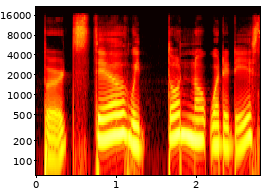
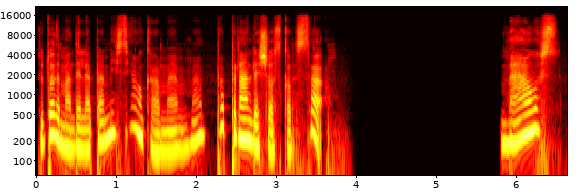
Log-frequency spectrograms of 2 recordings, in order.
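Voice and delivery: ordinary delivery, nothing marked

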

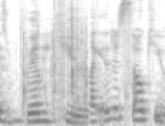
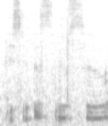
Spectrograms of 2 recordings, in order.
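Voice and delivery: whisper; 6 semitones higher, 9 dB quieter than usual. Real, not acted. Whispered aside over swimsuit.

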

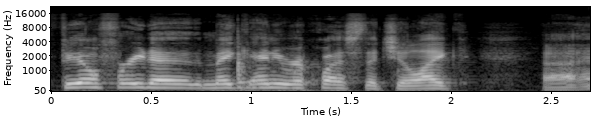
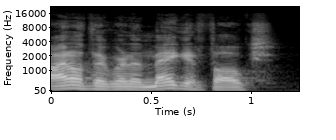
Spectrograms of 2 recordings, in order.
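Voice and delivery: usual speaking voice

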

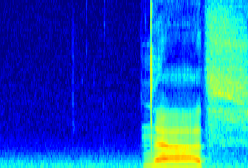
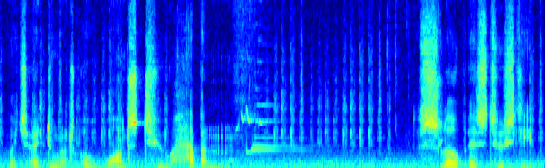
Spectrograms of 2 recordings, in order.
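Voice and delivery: whispering; 9 dB quieter than usual. Real, not acted. Worried aside.

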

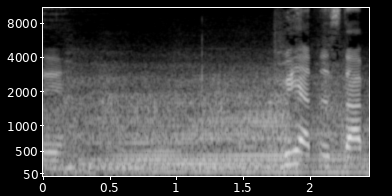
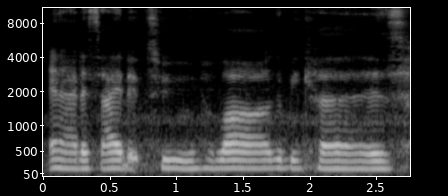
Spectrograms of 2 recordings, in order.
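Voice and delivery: usual speaking voice

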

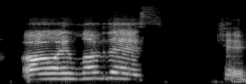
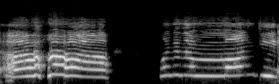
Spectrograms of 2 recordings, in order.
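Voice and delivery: much higher and louder, thrilled; delighted squeal; 11 semitones higher, 5 dB louder, slower than usual. Real, not acted. Crafter spots the monkey on a cross-stitch, squealing with delight. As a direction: squeal at the sight of it.

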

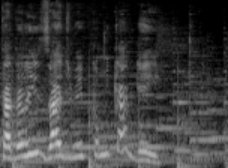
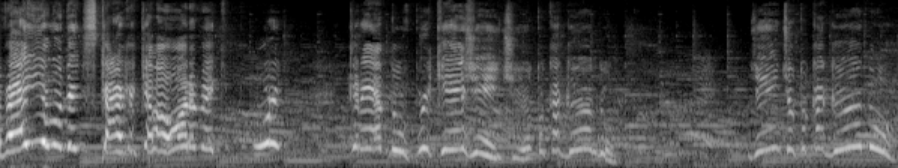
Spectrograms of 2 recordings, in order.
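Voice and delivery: panicked yelling; 10 semitones higher, 5 dB louder than usual. Real, not acted. Panicked desperate gameplay.

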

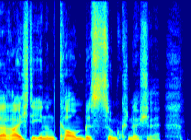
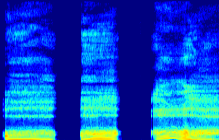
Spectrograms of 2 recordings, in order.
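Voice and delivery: series of drawn-out ohs, rising higher; dawning "oh"; 5 semitones higher, much slower than usual. A narrator's reading. Diggory struck by an idea at the pond, marvelling. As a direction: let each oh climb as an idea dawns. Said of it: "machte Diggory".

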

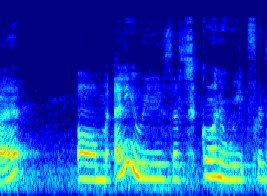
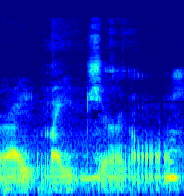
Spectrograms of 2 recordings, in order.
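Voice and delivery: whisper; 8 dB quieter, slower than usual. Real, not acted. Quietly narrating her own action.

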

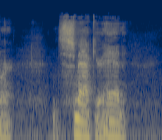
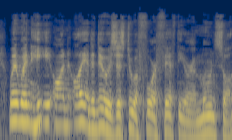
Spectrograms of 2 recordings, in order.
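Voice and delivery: higher, louder, explaining with mock urgency; a bit worked up; 6 semitones higher, 5 dB louder than usual. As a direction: lay out the obvious fix, a little worked up. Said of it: "And he's like".

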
